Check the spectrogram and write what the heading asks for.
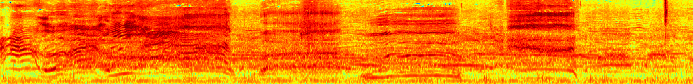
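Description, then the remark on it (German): Loud, chaotic crowd uproar in a packed club after the music suddenly stops and the bouncer tumbles down the whole staircase to the dance floor: many overlapping voices screaming, yelling and whooping at once, sustained throughout over a low steady hum. “Geschrei und Getose macht sich im kompletten Club breit.”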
